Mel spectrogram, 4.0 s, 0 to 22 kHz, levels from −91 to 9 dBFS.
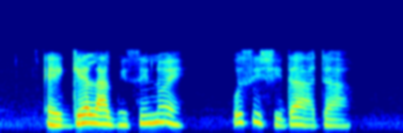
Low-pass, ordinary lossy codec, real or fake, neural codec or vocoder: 5.4 kHz; none; fake; vocoder, 44.1 kHz, 128 mel bands every 512 samples, BigVGAN v2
